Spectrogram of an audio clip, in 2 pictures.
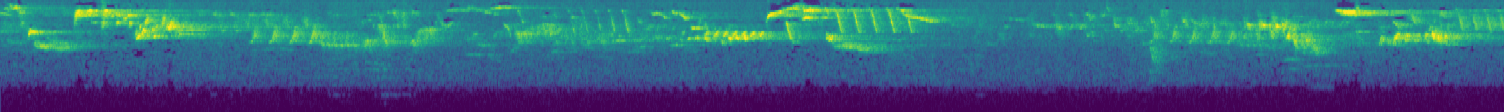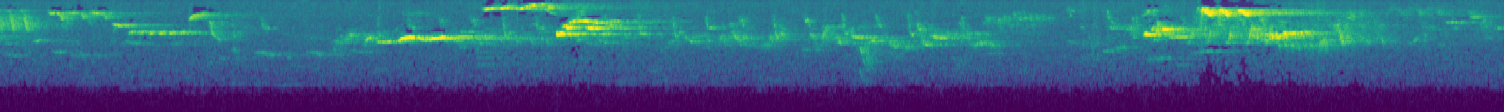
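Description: Faint birdsong: bursts of chirps and quick trills every several seconds, with quieter calls between them.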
